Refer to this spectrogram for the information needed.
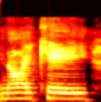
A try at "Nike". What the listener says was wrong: You gotta start using the Greek pronunciation, not the Anglo-Saxon. Nike. Nike.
